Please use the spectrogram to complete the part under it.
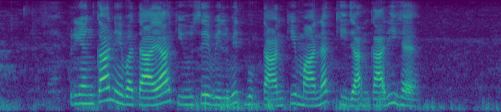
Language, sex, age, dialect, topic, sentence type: Hindi, female, 41-45, Marwari Dhudhari, banking, statement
